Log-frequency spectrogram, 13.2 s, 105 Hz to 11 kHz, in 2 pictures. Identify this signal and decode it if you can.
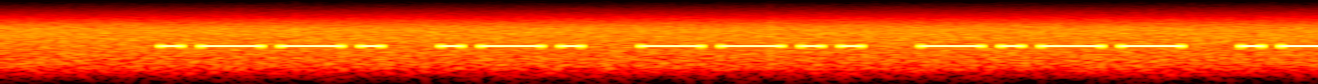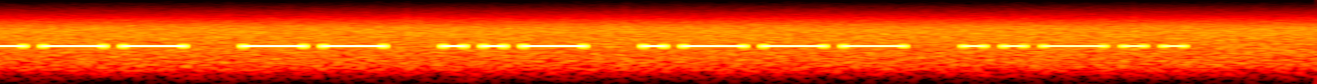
Morse code (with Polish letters), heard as a keyed tone, machine-sent, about 12 wpm, 860 Hz, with radio static. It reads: PRZYJMUJĘ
